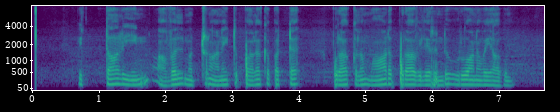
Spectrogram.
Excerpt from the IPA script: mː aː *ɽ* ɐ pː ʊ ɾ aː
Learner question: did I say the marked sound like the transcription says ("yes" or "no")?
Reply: yes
